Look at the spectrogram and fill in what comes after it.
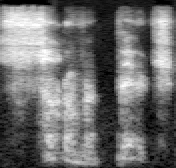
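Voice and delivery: put-on gravelly, raspy voice. Retelling what an old woman who had a stroke still says: imitating a gravelly voice. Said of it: "in a really gravelly voice".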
